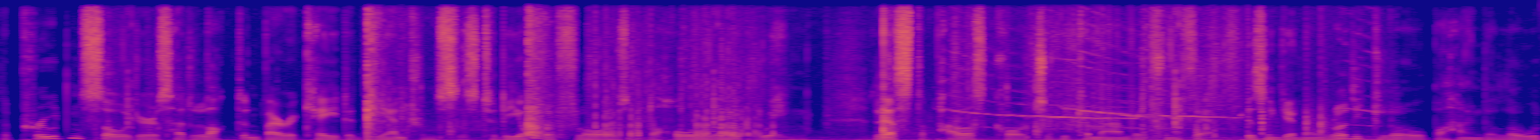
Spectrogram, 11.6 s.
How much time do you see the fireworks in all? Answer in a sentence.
You can hear the fireworks for 8 seconds altogether.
